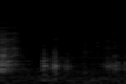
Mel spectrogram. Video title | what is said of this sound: Dehydrating and Drying Fruits and Veggies (A Step-by-Step Tutorial) | berries should be dried until they rattle when shaken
